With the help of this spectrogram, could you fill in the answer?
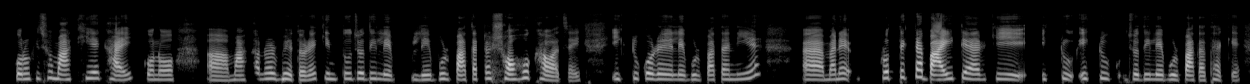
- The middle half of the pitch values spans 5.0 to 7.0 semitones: No, average, 3.1 semitones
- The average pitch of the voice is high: Yes, high, 235 Hz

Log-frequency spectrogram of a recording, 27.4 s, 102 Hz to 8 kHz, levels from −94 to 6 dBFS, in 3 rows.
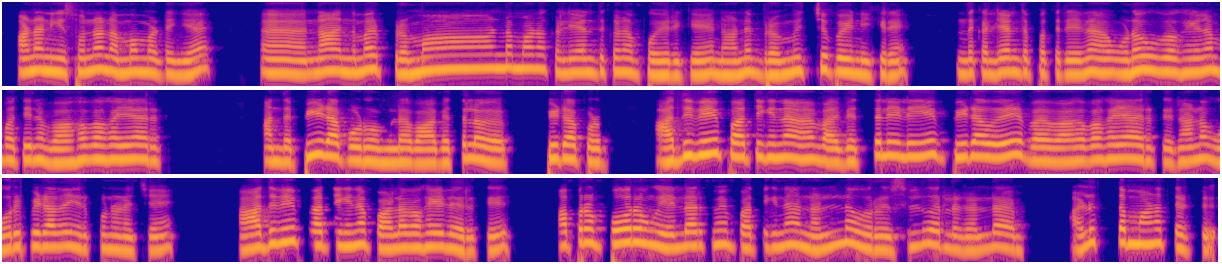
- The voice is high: Yes, high, 220 Hz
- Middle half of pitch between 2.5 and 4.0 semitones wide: Yes, average, 3.7 semitones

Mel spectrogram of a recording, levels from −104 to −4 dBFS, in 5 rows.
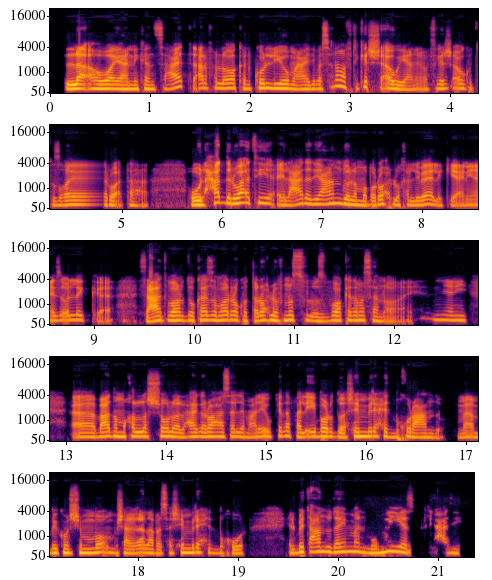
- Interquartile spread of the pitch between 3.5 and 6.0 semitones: No, average, 2.9 semitones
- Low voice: No, medium, 170 Hz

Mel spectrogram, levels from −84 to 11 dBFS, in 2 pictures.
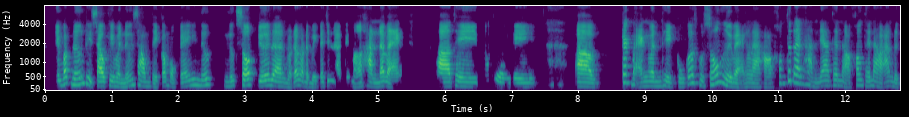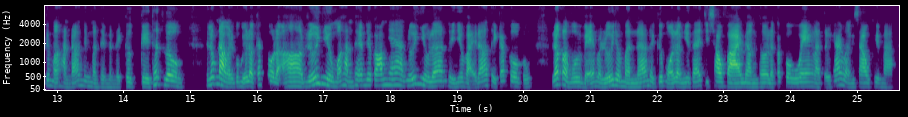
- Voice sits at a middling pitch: Yes, medium, 160 Hz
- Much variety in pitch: No, average, 4.8 semitones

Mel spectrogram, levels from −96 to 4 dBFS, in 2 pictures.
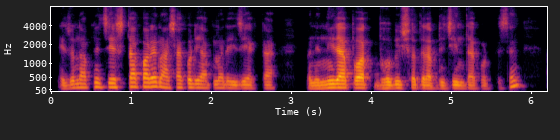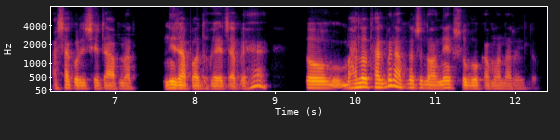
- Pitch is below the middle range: Yes, low, 110 Hz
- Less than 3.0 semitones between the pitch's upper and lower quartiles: No, average, 4.3 semitones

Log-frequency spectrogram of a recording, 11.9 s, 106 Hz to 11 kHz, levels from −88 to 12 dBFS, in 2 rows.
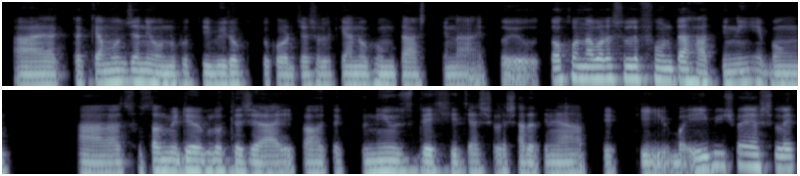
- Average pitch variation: Yes, average, 3.3 semitones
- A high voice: No, low, 110 Hz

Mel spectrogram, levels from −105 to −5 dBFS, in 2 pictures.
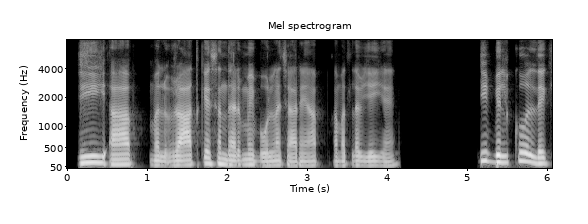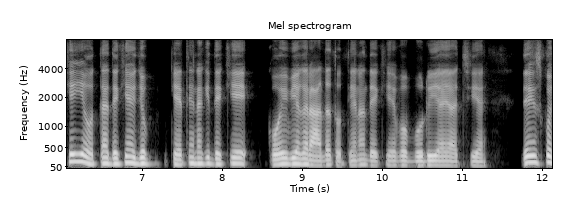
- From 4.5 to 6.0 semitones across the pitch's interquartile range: Yes, average, 4.9 semitones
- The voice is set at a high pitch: No, low, 120 Hz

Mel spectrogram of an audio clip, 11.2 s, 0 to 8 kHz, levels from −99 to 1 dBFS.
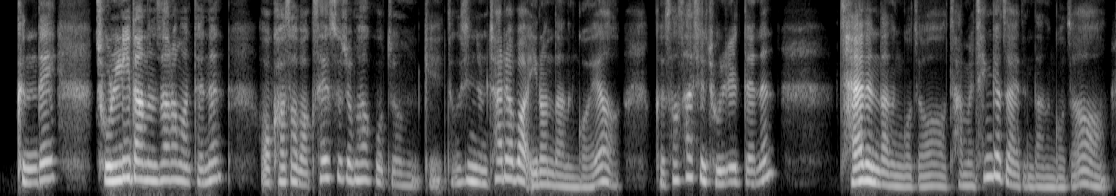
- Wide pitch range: Yes, wide, 6.7 semitones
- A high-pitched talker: Yes, high, 220 Hz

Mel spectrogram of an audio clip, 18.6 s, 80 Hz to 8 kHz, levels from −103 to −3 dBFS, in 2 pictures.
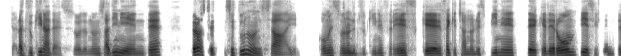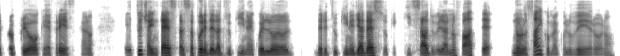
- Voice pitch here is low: Yes, low, 120 Hz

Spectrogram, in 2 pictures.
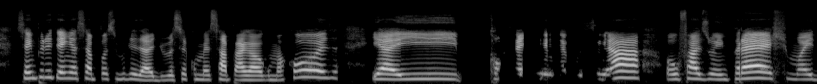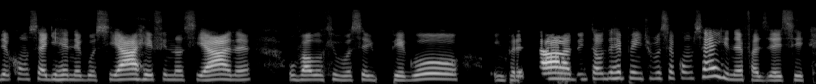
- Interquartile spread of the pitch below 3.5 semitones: No, average, 3.9 semitones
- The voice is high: Yes, high, 235 Hz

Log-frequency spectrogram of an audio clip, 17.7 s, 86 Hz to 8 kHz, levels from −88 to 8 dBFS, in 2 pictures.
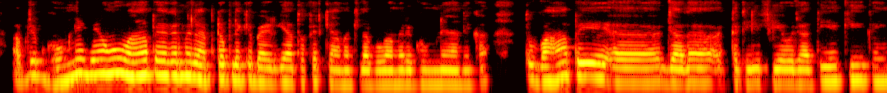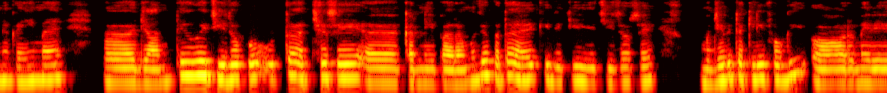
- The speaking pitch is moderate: Yes, medium, 155 Hz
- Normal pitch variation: Yes, average, 3.5 semitones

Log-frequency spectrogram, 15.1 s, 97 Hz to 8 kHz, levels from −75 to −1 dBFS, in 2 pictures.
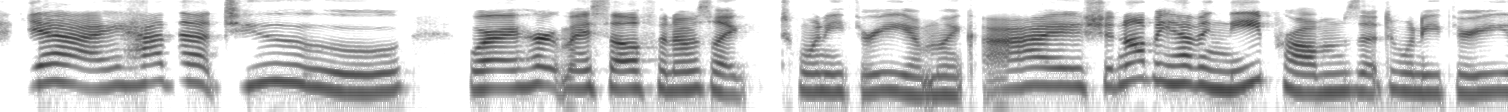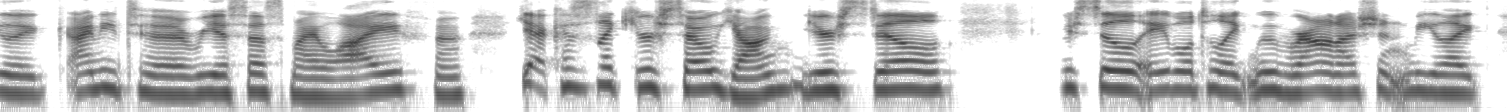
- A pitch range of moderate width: Yes, average, 3.2 semitones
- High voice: Yes, high, 235 Hz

